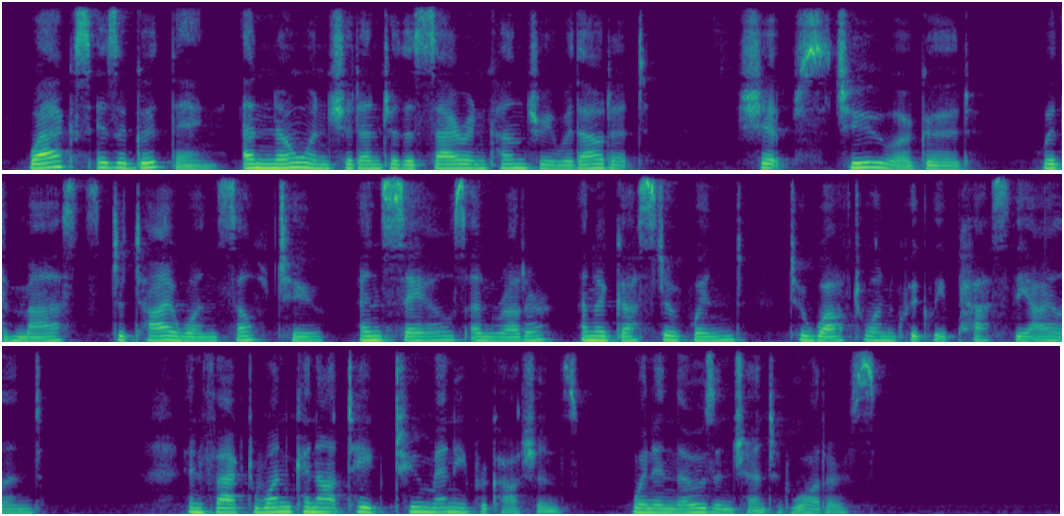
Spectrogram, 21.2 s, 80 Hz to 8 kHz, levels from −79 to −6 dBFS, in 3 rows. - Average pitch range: No, narrow, 2.1 semitones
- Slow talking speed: No, average, 155 wpm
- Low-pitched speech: No, high, 190 Hz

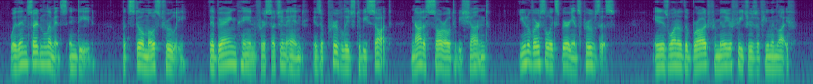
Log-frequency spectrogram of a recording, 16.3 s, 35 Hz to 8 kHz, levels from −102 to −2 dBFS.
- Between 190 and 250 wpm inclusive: No, average, 160 wpm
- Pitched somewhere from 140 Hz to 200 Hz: No, low, 115 Hz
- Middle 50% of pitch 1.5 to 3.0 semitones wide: Yes, average, 2.7 semitones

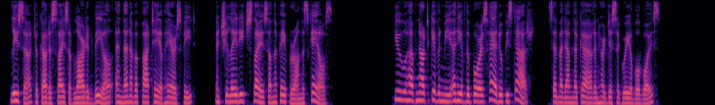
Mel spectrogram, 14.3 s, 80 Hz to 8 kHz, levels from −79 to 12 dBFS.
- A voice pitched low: No, medium, 165 Hz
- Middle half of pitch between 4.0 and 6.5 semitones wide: Yes, average, 4.5 semitones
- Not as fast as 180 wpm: No, average, 195 wpm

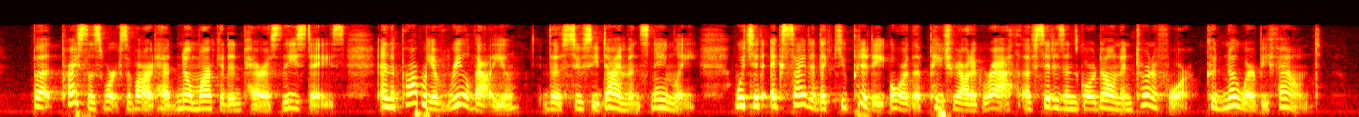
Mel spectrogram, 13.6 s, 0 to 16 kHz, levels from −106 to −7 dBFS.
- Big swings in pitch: Yes, wide, 6.7 semitones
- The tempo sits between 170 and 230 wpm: Yes, average, 175 wpm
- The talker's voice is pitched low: No, very high, 270 Hz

